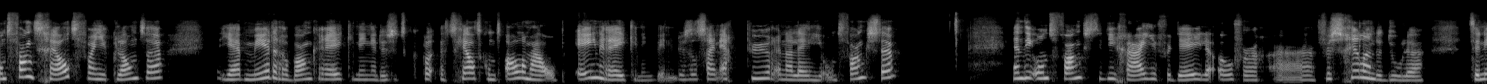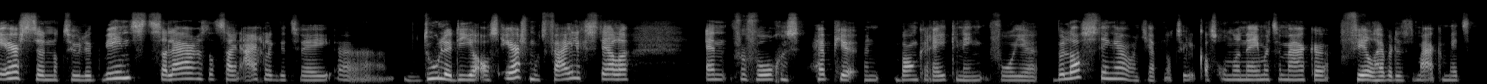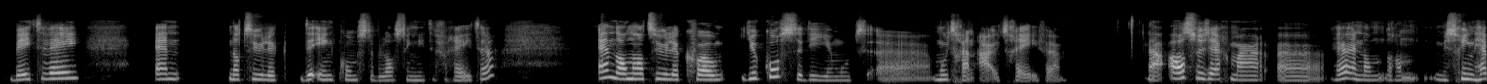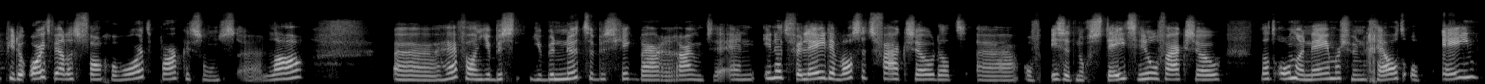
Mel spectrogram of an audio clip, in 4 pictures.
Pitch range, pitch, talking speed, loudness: 215-270 Hz, 235 Hz, 155 wpm, -25 LUFS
